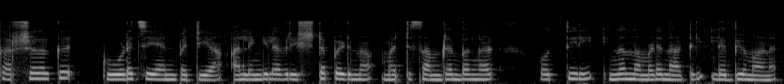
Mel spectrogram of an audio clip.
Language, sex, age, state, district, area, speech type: Malayalam, female, 18-30, Kerala, Kozhikode, rural, spontaneous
